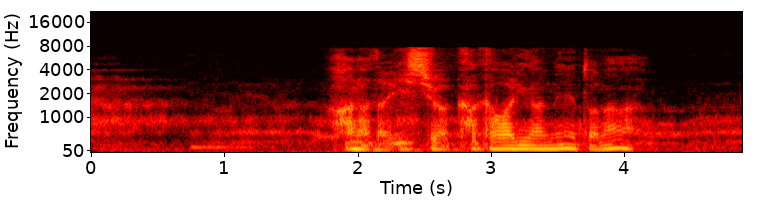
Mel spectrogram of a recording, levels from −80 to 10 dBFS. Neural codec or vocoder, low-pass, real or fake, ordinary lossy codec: codec, 16 kHz, 4 kbps, FunCodec, trained on LibriTTS, 50 frames a second; none; fake; none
